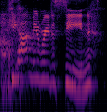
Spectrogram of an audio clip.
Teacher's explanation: so she stresses 'had' and 'scene'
